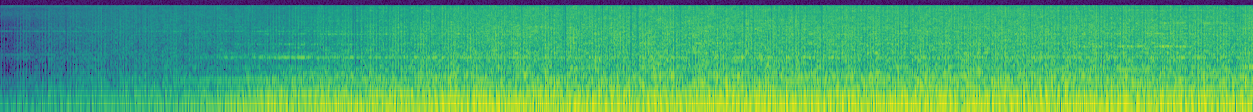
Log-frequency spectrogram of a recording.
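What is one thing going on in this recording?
A synthesizer plays a dense, pulsing electronic drone that swells up over the first few seconds.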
